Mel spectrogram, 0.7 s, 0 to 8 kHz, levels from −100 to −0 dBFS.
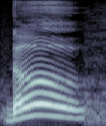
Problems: none marked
